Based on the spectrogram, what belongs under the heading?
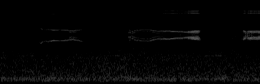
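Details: Bald eagles at the Berry College nest on an April 30, 2015 afternoon, two eaglets sharing a squirrel lunch with their mother: two thin, high whistled notes with a slight wavering, separated by a short pause, over faint background hiss.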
